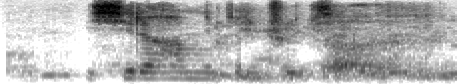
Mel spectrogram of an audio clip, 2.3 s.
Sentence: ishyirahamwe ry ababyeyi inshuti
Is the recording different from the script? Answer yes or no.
yes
